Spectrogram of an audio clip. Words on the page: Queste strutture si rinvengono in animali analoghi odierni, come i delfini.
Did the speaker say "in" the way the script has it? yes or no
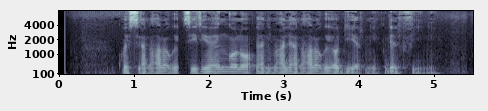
no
